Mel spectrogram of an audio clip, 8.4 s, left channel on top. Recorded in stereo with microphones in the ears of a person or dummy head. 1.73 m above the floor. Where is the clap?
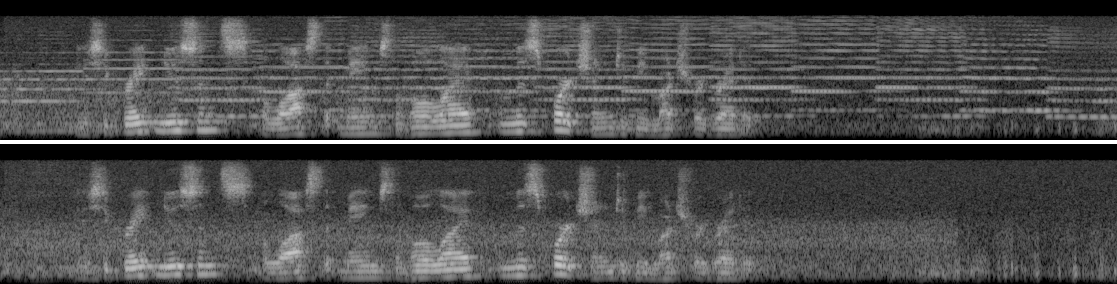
No clap in this recording.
